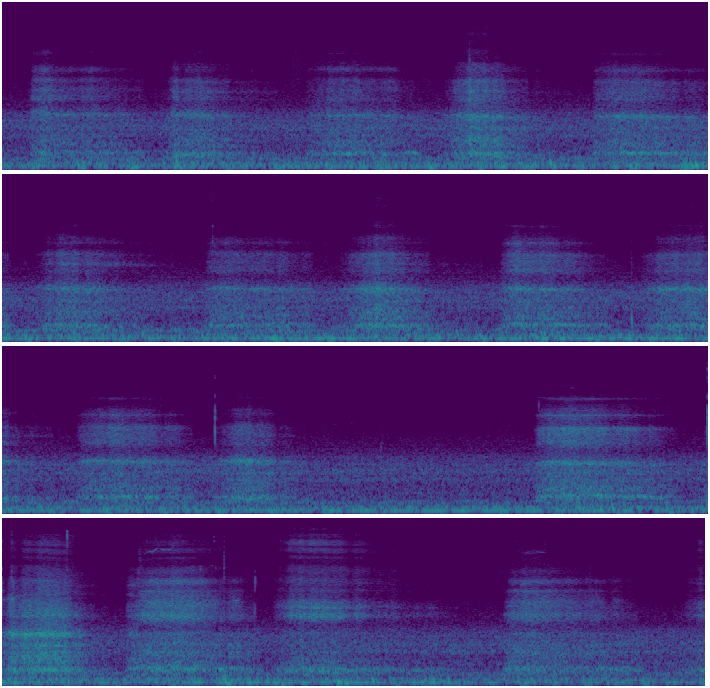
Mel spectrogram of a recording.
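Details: Loud, rapid breaths recorded close up, about forty a minute, with a snorting, gasping edge, while a visible heartbeat is filmed up close; heavy breathing.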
